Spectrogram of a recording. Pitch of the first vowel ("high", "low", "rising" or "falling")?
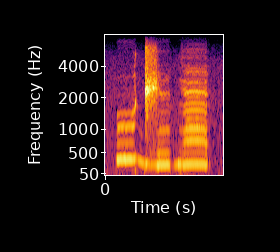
high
